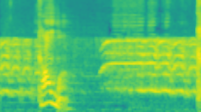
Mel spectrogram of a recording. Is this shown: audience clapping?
no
